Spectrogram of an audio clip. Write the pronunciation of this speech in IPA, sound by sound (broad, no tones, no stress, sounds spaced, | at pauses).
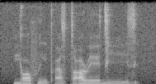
j ɔ f i n pʼ a̰ z tˤ ṵ ɹ e d iː z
